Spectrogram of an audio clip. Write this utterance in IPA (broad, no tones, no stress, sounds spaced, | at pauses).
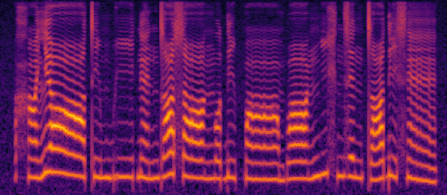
x ɑ̃ lʲ ɑː t i m b iː ɗ ɛ̃ n d ɑ s ɑː ŋ ɔ ɗ i p ɑ̃ː b ɑː ŋ i x n z ɛ ŋ t ɑ ɗ i s ɛ̃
